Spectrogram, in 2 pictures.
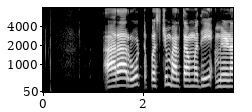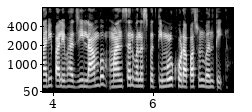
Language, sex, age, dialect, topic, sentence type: Marathi, female, 18-24, Northern Konkan, agriculture, statement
